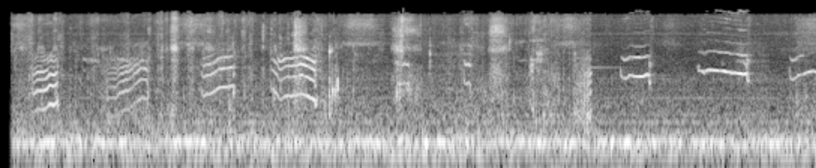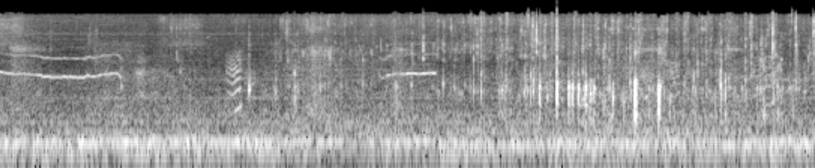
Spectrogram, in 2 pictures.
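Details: Boxer dog during a birth while standing; scattered short high whines and squeaks, some rising then falling, others flat and drawn out, spread through the recording over a steady low hum.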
